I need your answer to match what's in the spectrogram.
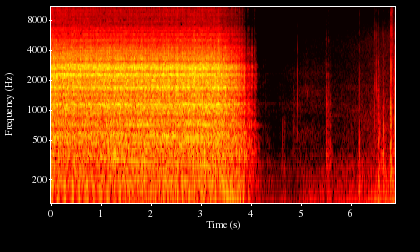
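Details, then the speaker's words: Suzuki DS-80 two-stroke motorcycle kicked over and run on choke: harsh raspy growl, then dies away; worn crankshaft main bearings. "that my friends is the sound of bad crank bearings and that right there is not a good thing at all"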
